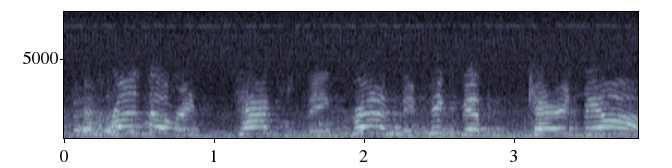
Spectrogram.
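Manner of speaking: ordinary talk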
